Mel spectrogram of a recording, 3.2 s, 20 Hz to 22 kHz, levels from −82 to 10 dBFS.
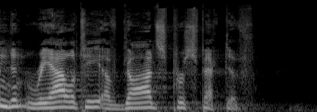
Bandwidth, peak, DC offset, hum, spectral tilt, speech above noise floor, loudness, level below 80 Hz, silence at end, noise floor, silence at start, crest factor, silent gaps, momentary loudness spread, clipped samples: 18.5 kHz; -6 dBFS; under 0.1%; none; -4.5 dB/octave; 38 dB; -25 LUFS; -58 dBFS; 0.65 s; -64 dBFS; 0 s; 20 dB; none; 16 LU; under 0.1%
